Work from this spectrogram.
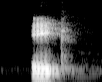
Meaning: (numeral) one; 1; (adjective) 1. sole, only 2. united
- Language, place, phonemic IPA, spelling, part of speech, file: Hindi, Delhi, /eːk/, एक, numeral / adjective / article, LL-Q1568 (hin)-एक.wav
